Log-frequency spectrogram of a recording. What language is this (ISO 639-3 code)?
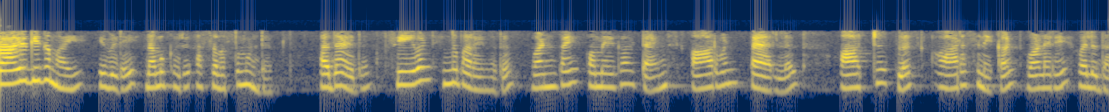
mal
